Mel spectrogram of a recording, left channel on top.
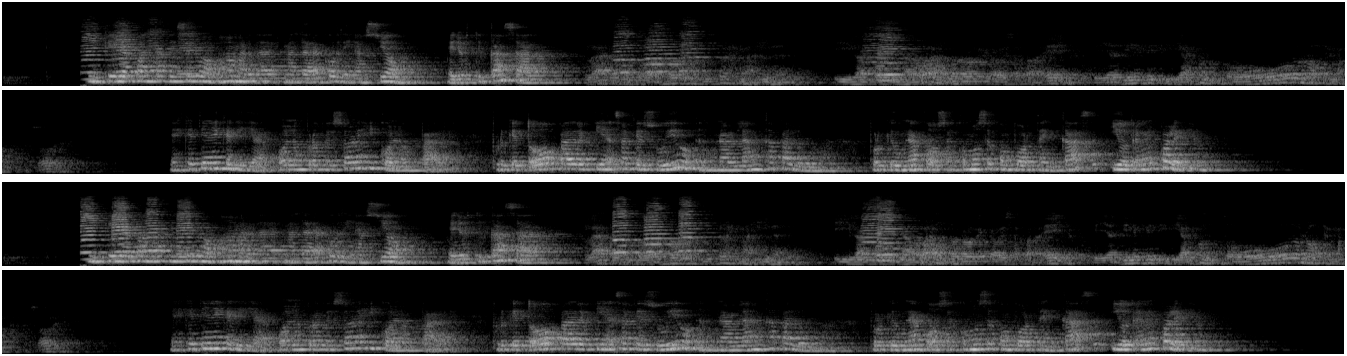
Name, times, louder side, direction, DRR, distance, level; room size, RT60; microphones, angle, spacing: voice 1, 0.8-4.0 4.4-5.4 15.1-17.9 18.4-21.7 22.1-25.4, left 1 dB, 75° left, -1 dB, 0.7 m, -27 dB
sound 1, 0.8-2.0 6.1-7.0 8.6-9.0, right 4 dB, 85° right, 0.3 m, -33 dB
voice 2, 5.8-8.0 8.3-14.0, right 1 dB, 45° right, -2 dB, 0.7 m, -40 dB
4.7 x 2.3 x 2.4 m, 1.3 s
head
